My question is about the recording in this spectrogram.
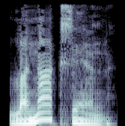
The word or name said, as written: lanoxin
